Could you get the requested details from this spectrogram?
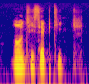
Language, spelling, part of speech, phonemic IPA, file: French, antiseptique, noun / adjective, /ɑ̃.ti.sɛp.tik/, Fr-antiseptique.ogg
- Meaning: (noun) antiseptic (substance that inhibits the growth of microorganisms); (adjective) antiseptic (capable of preventing microbial infection)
